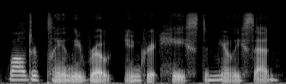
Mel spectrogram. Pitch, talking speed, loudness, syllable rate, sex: 200 Hz, 190 wpm, -22 LUFS, 5.8 syllables/s, female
